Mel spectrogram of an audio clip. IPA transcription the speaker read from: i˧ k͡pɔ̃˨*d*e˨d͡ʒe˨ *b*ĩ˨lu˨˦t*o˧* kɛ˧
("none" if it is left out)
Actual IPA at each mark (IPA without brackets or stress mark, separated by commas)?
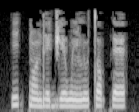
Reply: d, w, ɔ˧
